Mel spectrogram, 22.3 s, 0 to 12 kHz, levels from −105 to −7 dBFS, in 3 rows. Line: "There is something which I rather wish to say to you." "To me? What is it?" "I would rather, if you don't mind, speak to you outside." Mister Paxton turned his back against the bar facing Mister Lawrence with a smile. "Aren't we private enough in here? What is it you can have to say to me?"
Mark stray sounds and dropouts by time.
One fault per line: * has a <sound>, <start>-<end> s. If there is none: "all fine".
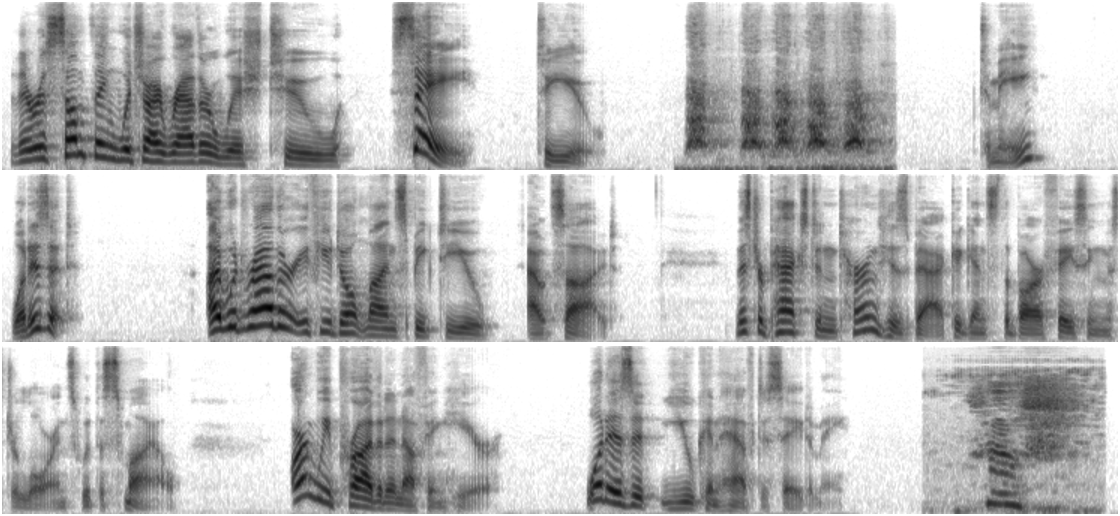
* has a bark, 4.5-6.0 s
* has a sigh, 21.0-22.2 s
